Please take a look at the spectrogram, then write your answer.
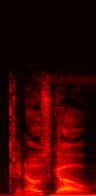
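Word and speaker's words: γινώσκω: Ginosko, the verb meaning to know, or in this case, I know. Here we have three syllables. See, gi, nosk, and ko.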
